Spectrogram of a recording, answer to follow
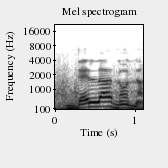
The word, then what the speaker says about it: Della Nonna: you pronounce it again? Della Nonna.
